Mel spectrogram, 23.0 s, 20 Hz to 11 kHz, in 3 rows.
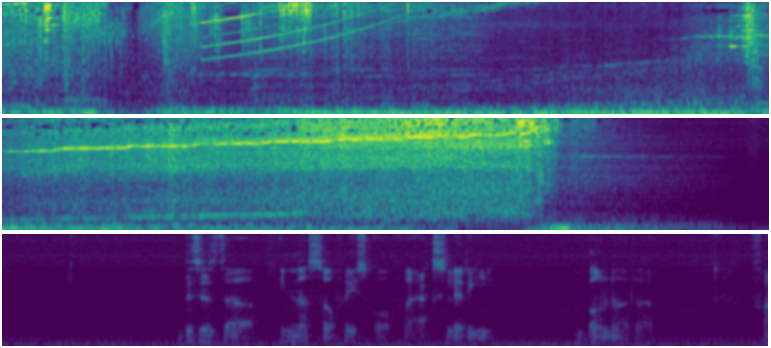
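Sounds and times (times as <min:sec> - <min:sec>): heavy bass rumble: 0:00.0 - 0:15.0
rising turbine-like whine: 0:01.4 - 0:15.0.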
